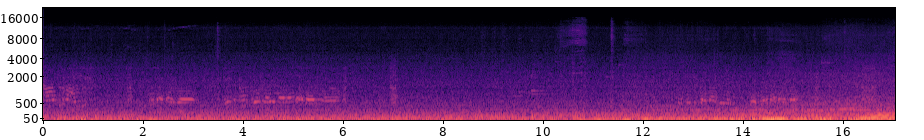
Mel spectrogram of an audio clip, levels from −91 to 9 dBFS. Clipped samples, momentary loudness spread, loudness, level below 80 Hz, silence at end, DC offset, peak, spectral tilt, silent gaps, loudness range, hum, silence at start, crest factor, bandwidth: under 0.1%; 9 LU; -35 LUFS; -30 dBFS; 0 s; under 0.1%; -12 dBFS; -7.5 dB/octave; none; 6 LU; none; 0 s; 16 dB; 12.5 kHz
